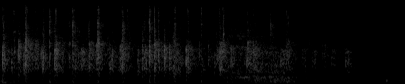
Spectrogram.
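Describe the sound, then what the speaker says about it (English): Audience at a forum on mobility for creativity claps for a few seconds, a dense patter of many hands that thins and fades toward the end, faint and distant. "So, please another applause for Gábor Mondik."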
